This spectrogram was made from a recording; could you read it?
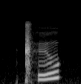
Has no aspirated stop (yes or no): no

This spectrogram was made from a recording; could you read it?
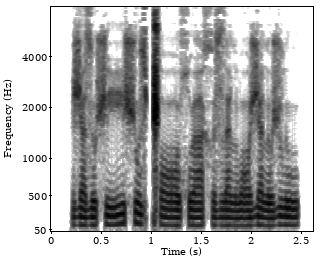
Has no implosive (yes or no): yes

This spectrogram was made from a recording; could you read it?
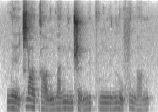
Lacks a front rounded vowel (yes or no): no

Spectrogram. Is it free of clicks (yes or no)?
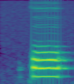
yes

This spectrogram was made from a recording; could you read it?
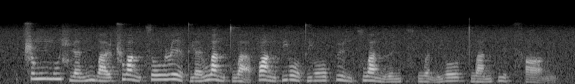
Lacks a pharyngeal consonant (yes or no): yes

